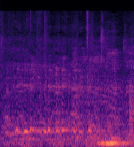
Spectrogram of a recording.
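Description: Voices in a hall: a drawn-out, wavering high vocal sound for about a second, then a brief stretch of low speech near the end.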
